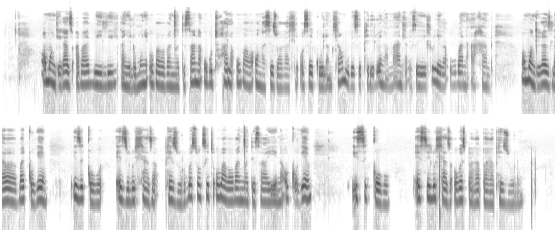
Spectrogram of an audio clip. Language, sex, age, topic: North Ndebele, female, 25-35, health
